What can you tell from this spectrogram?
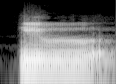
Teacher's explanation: மேல்வாய் பல்லை கீழ் உதடு பொருந்துவதால் பிறக்கிறது. மேல்வாய் பல்லை கீழ் உதடு பொருந்துவதால் இவ் என்பது பிறக்கிறது. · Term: வகரமே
